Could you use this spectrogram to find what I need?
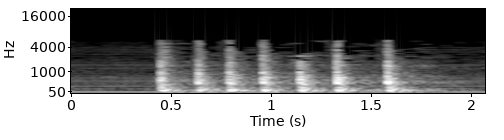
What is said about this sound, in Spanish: ¿Quién es? Golpea la puerta. ¿Quién puede ser?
